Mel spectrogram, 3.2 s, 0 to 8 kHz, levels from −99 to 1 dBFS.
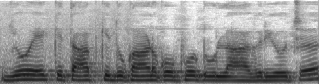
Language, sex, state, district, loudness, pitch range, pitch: Rajasthani, male, Rajasthan, Nagaur, -14 LUFS, 140-155 Hz, 150 Hz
